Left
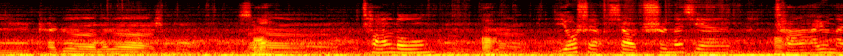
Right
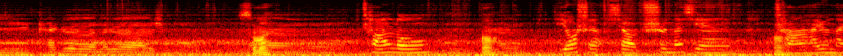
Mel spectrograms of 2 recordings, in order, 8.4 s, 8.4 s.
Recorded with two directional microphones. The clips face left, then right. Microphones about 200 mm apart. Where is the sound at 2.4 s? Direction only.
25° left (ahead or behind).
